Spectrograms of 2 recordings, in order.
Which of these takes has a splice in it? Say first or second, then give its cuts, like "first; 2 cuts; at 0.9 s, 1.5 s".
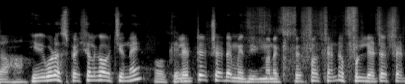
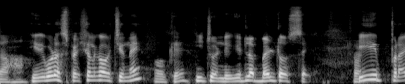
first; 1 cut; at 1.8 s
